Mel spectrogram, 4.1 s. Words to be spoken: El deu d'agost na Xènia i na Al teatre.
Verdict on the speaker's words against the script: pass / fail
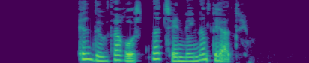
pass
